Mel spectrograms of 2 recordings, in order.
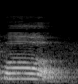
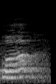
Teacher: जैसे हमें प बोलना हो, जैसे बोलेंगे प, तो प बोलते समय हमारे दोनों ओठ सट जाएंगे। जैसे बोले प, आप बोल के देखिए, हमारे कहने पे मत आइए, आप स्वयं बोलिए प, और देखिए आपका ओठ दोनों सट जाएगा। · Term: ओष्ठ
